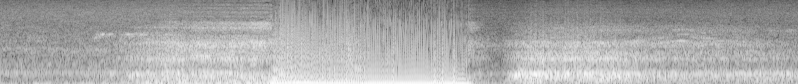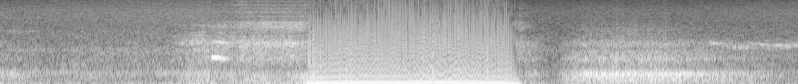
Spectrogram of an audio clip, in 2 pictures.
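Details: Loud, rough, vibrating inhaled snores, two in eight seconds, with noisy out-breaths between them, just before waking at night; the sleeper asks whether this suggests developing sleep apnea; snoring.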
